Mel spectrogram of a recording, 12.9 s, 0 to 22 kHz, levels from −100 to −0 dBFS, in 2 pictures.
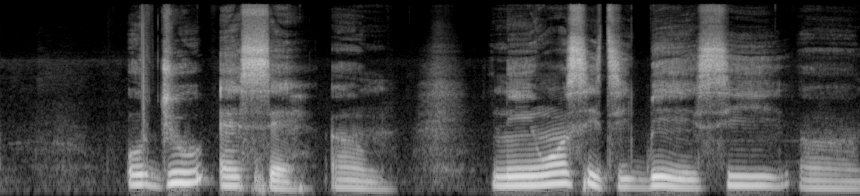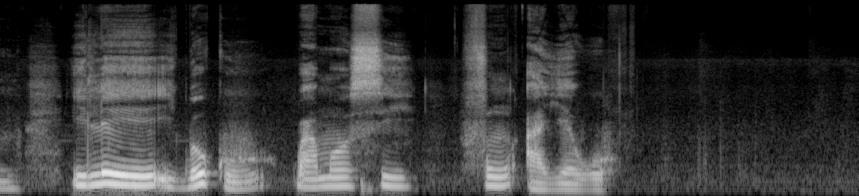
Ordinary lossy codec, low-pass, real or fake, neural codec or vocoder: none; none; real; none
